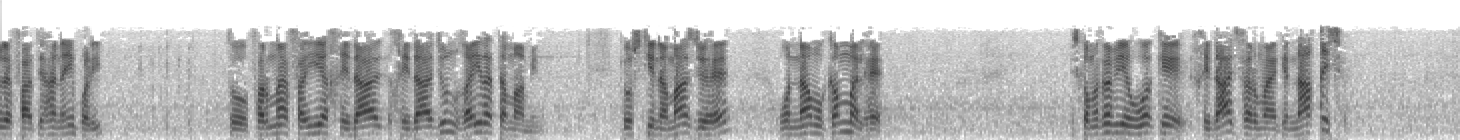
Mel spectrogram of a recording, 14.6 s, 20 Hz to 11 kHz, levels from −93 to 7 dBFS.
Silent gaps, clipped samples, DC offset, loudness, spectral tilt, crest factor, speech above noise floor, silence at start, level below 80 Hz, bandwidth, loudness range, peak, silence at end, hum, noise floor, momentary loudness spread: none; under 0.1%; under 0.1%; -20 LUFS; -4.5 dB/octave; 22 dB; 31 dB; 0 s; -64 dBFS; 6 kHz; 4 LU; 0 dBFS; 1.15 s; none; -52 dBFS; 9 LU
